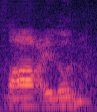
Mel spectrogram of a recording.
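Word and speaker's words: فاعلٌ: And on the third one, we put two dhammas or two pitch. So the sound will be Fa'ilun.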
